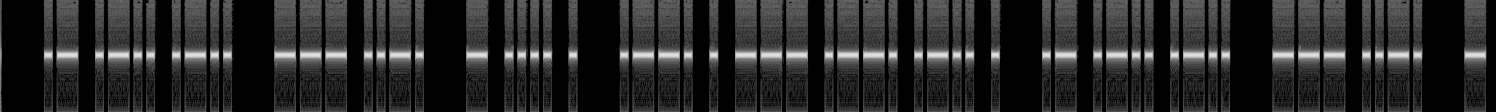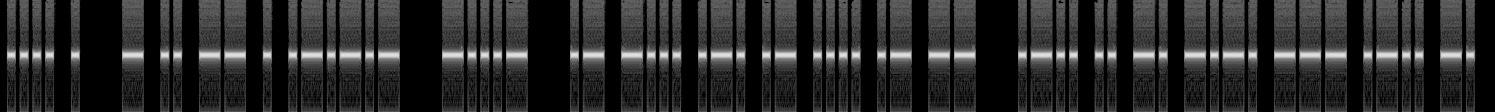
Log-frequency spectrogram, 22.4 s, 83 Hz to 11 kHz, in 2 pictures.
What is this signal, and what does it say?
Morse code, heard as a keyed tone, about 25 wpm, 1000 Hz. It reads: ALL OF THE PEOPLE ALL OF THE TIME. <BT> ABRAHAM LINCOLN
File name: qotdfiles / 25wpm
